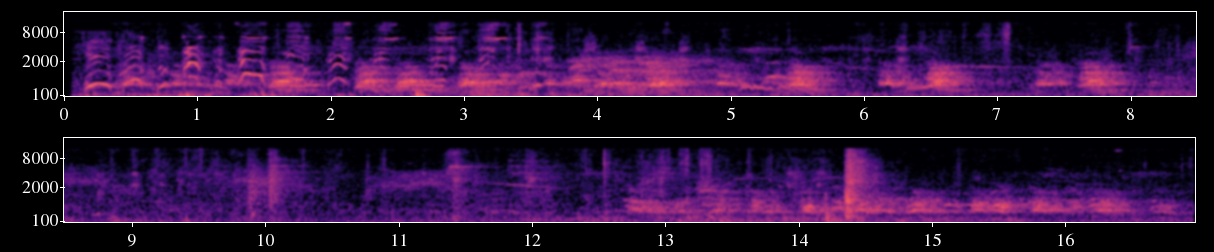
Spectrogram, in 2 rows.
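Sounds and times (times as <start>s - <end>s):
puppies yipping and barking: 0.1s - 8.1s.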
